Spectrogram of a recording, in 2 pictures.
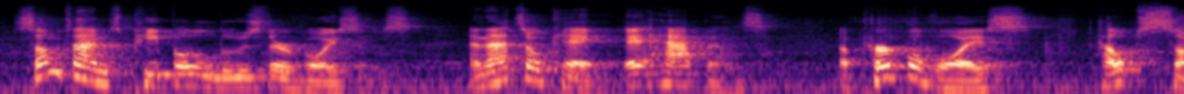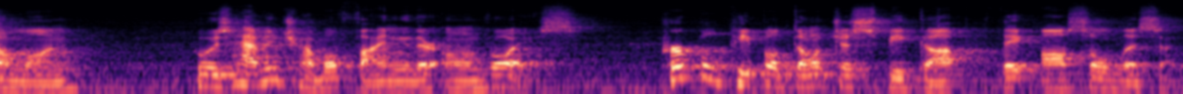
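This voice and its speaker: A man hosting a children's storytime, reading a picture book aloud in a playful, expressive way and talking directly to young listeners. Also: mid-range voice, moderate pace. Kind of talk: animated read-aloud of a children's picture book with chatty asides to a pet parrot. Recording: roomy echo, faint background noise.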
